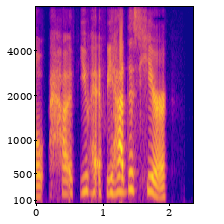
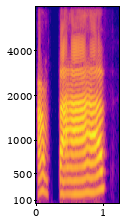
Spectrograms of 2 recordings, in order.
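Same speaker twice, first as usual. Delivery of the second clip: put-on very loud, cute, little Southern Alabama child accent; 3 semitones higher, 8 dB louder than usual. Retelling a father's exchange with his young son, imitating the boy's little Southern Alabama accent. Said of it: "the most adorable little Southern Alabama accent".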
